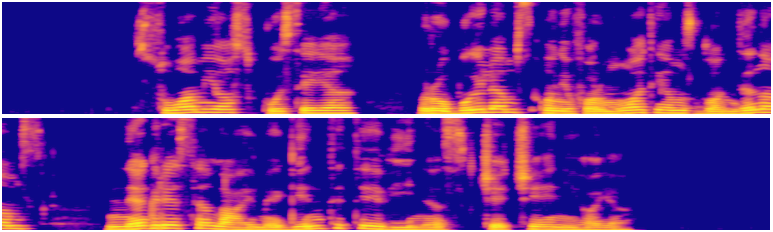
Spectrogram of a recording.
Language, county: Lithuanian, Telšiai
